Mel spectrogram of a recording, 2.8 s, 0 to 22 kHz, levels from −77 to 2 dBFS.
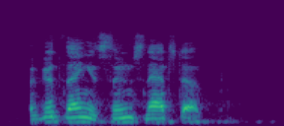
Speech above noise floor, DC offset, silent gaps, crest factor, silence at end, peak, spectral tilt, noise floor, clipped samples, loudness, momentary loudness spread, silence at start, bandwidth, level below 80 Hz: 41 dB; under 0.1%; none; 16 dB; 0.85 s; -16 dBFS; -6 dB/octave; -71 dBFS; under 0.1%; -31 LUFS; 8 LU; 0.3 s; 7.8 kHz; -78 dBFS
